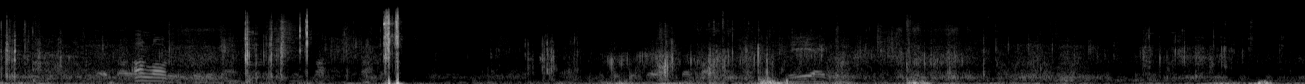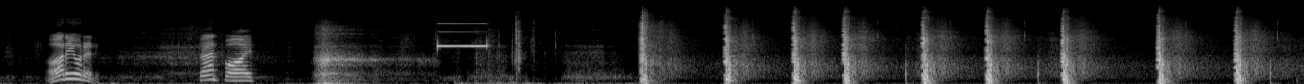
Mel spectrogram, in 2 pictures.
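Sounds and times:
footsteps on gravel: 0:05.3 - 0:13.5
gunshot: 0:19.4 - 0:26.0.

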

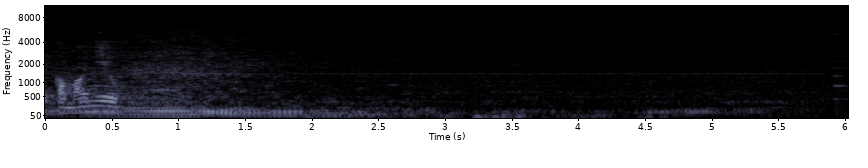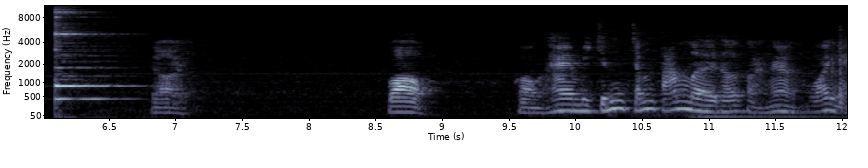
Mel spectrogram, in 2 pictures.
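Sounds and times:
computer notification ding: 0:06.0 - 0:06.8.

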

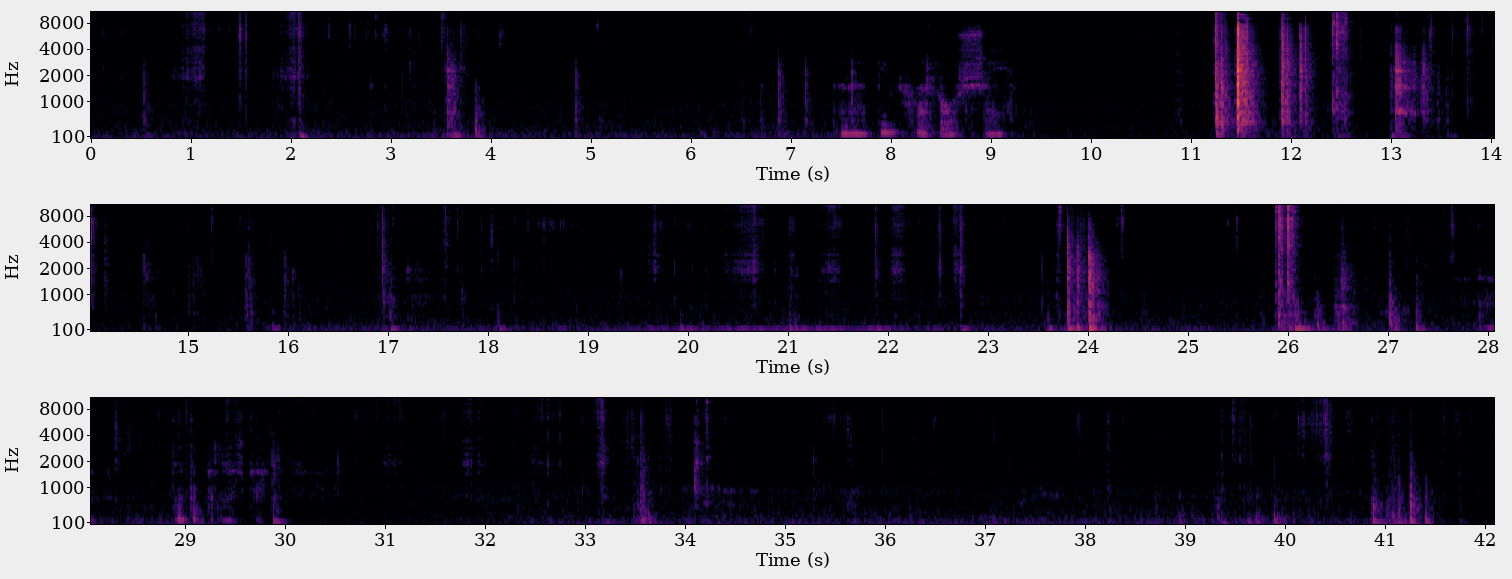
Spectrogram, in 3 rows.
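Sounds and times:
scissors snipping leather: 0:00.8 - 0:03.0.

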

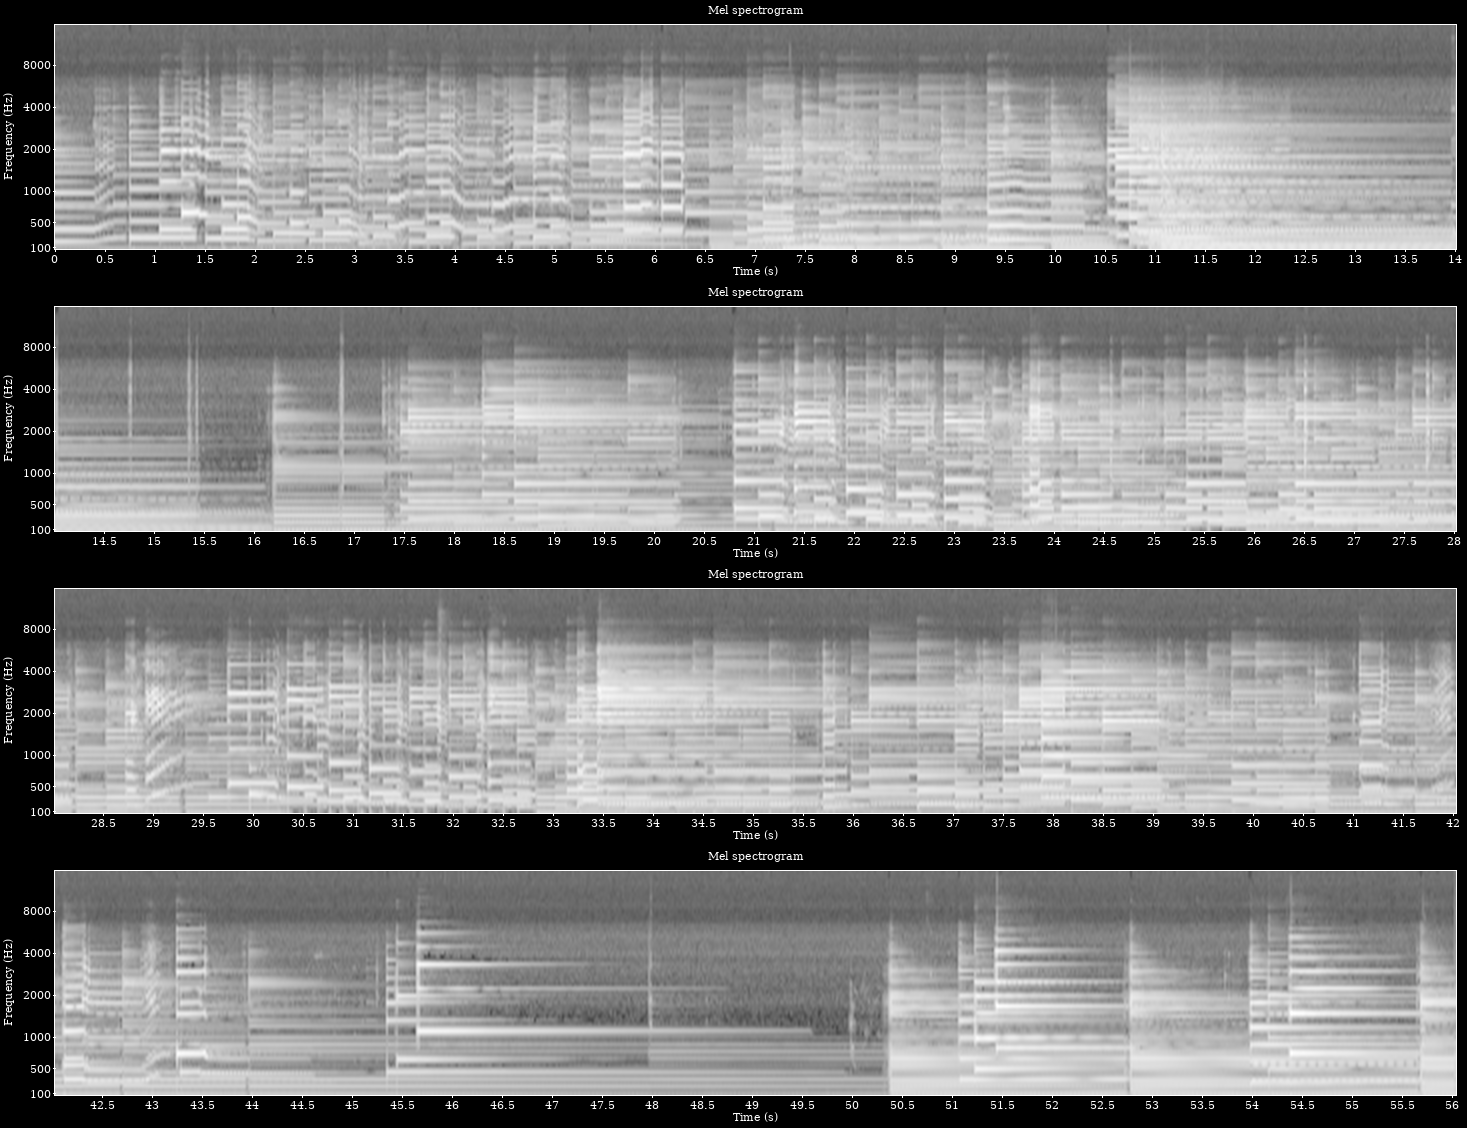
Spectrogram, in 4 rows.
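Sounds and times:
electric guitar lead line: 0:00.0 - 0:56.0.

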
